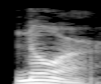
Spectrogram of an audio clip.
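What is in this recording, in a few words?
"nor", American English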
